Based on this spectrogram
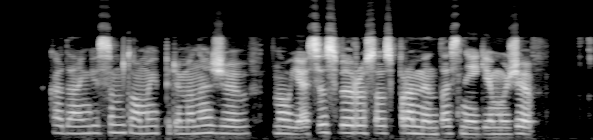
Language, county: Lithuanian, Kaunas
